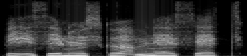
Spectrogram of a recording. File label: humanoid portrait female; Stellaris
